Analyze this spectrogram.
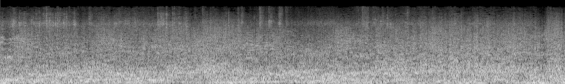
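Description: Off-road vehicle driving over rough desert gravel: a loud, steady rumble of the engine and tyres on the stony ground, mixed with wind buffeting the microphone.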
